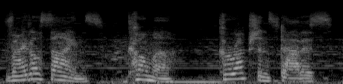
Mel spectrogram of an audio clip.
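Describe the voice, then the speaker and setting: Gentle care robot. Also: female voice, fairly low pitch, takes it slowly, exaggerated voice. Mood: calm. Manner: even, polite, announcing readouts. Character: calm gentle female rescue AI assistant. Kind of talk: video game voice acting. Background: game music.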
